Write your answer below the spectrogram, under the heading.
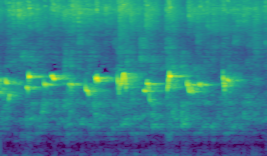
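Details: Sooty-headed bulbul whistling a trucukan phrase meant for tutoring caged birds: ringing, slightly falling notes in a steady chain, about three per second, over a light background hiss.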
